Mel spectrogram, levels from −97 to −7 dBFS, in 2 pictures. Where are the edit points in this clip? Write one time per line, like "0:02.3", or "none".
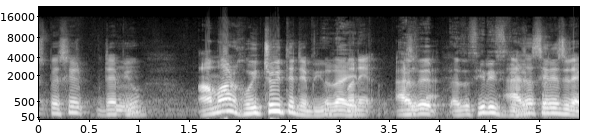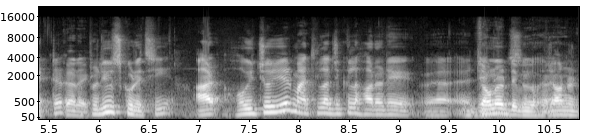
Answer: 0:06.7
